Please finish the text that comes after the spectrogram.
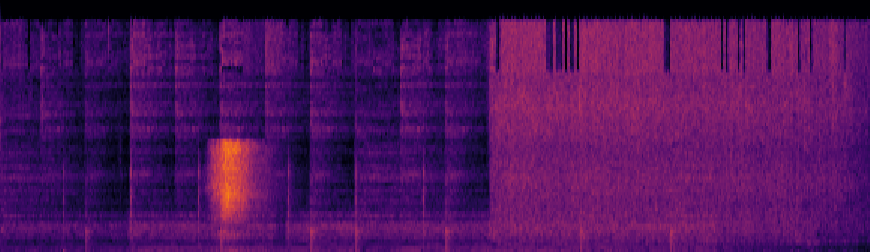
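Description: Water drains from a water heater, gurgling and splashing steadily with intermittent clanks and a brief louder gush, becoming a denser, continuous rush toward the end.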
